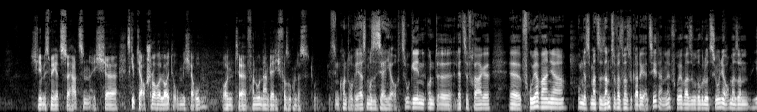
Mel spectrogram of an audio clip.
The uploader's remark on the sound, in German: Juli in der Berliner Buchhandlung "Ocelot" aufgezeichnet.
